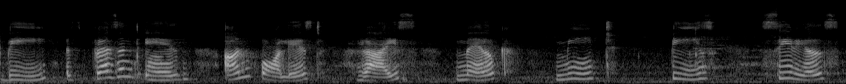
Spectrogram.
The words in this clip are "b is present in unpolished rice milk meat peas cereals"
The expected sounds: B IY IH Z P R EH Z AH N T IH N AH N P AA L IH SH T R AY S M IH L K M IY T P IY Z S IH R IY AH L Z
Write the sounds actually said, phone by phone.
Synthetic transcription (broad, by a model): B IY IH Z P R EH Z AH N T IH N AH N P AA L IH S T R AY S M IH L K M IY T P IY Z S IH R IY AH L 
